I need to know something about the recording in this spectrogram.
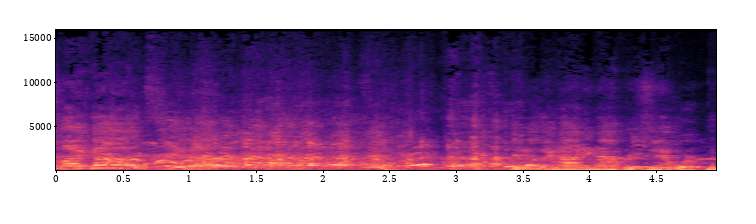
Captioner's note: audience laughter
